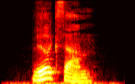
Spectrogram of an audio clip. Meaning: 1. effective (well-suited for achieving the intended purpose) 2. effective (having come into effect)
- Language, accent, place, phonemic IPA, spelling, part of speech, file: German, Germany, Berlin, /ˈvɪʁkˌzaːm/, wirksam, adjective, De-wirksam.ogg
